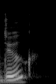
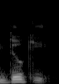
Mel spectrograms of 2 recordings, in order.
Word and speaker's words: Duque: No, Duke. Cuz it's Duke in Spanish.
